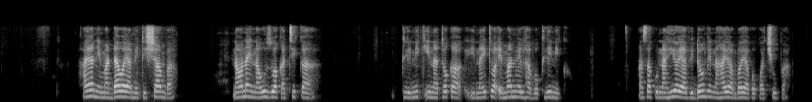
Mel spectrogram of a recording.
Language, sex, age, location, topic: Swahili, female, 25-35, Kisumu, health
